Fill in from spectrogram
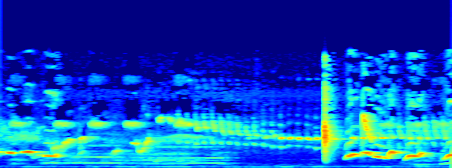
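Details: Young white-rumped shama after moulting: clear whistled notes, a long descending buzzy trill, then a loud snap followed by a row of bright downslurred whistles, low hum behind.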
